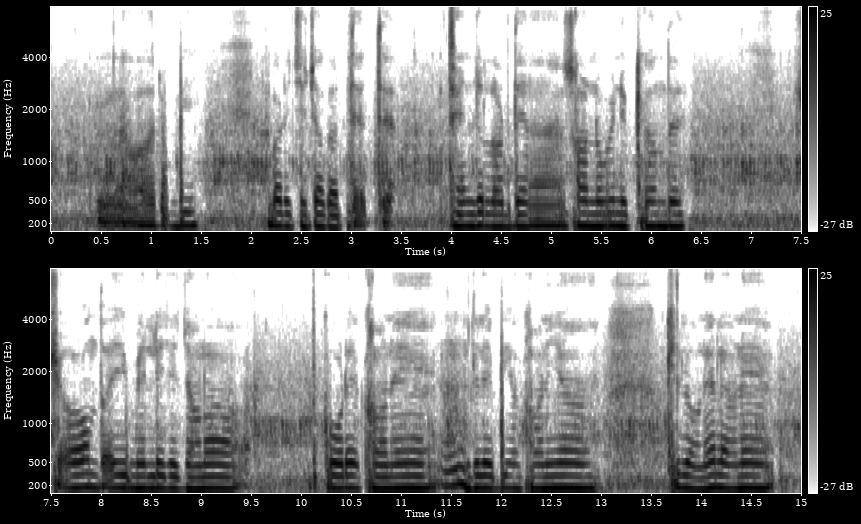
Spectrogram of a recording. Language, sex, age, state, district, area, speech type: Dogri, male, 18-30, Jammu and Kashmir, Samba, rural, spontaneous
